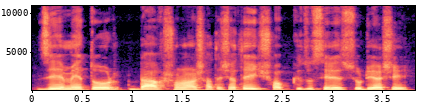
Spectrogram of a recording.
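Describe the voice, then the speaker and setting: An actor playing a stern older uncle in an audio drama, questioning sharply. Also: male voice, a little high, fairly even intonation, moderate pace, a little mellow, natural voice.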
